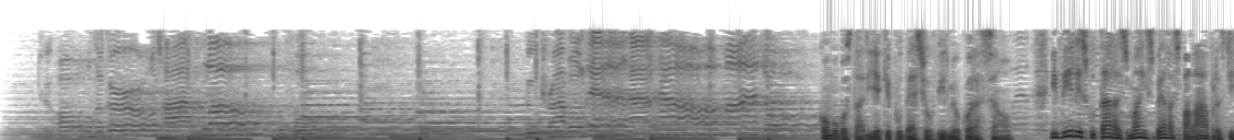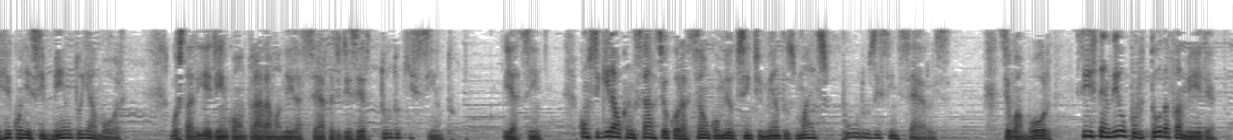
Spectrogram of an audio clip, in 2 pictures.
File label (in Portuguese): Aniversário Avó Masculino; Aniversários; Aniv Familiar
